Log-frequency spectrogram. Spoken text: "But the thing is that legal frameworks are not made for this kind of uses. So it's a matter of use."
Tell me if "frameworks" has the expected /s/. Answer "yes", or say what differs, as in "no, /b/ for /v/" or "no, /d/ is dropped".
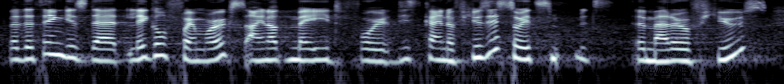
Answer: yes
